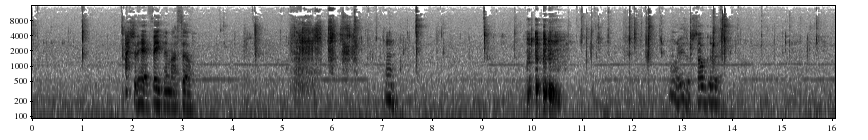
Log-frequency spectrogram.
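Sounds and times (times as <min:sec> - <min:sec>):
wet chewing: 0:03.6 - 0:09.9, 0:10.7 - 0:16.0.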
